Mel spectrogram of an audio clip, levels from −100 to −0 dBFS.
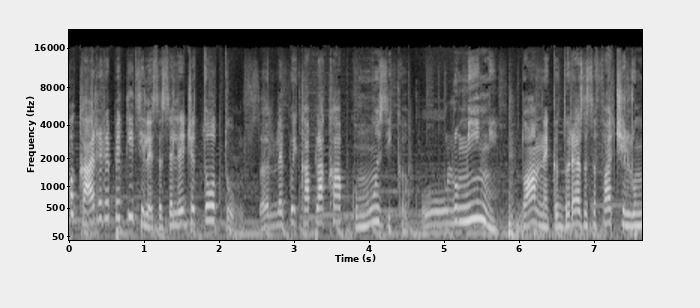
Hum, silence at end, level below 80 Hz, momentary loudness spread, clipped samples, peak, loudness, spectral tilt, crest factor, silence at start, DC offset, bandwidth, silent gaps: none; 0 s; -42 dBFS; 11 LU; under 0.1%; -6 dBFS; -23 LUFS; -4 dB/octave; 18 dB; 0 s; under 0.1%; 17 kHz; none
